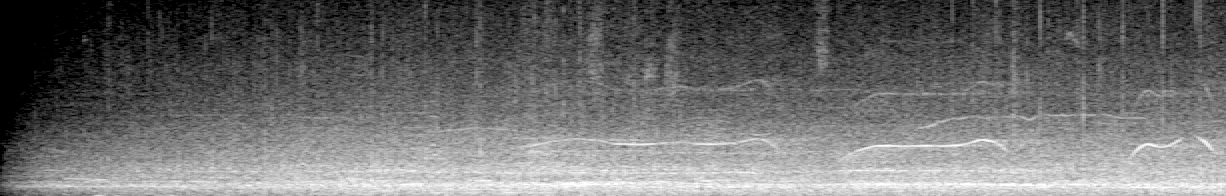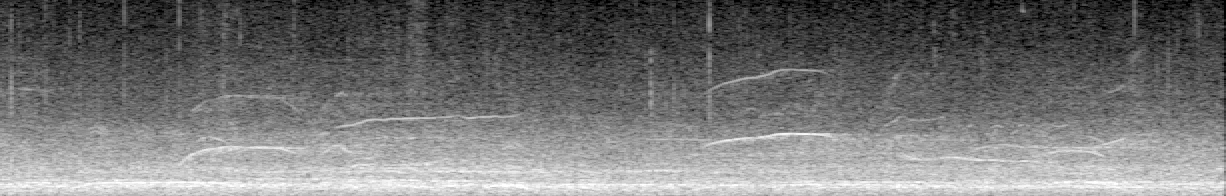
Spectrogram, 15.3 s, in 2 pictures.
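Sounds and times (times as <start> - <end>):
crowd at Madison Square Garden: 0.0 - 15.3.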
